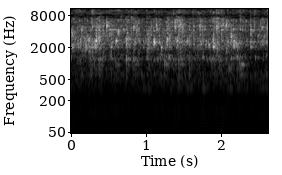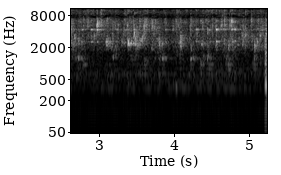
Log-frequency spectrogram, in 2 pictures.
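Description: An item being rinsed under a running tap, a steady soft stream of water with splashes and trickles against it, close and moderately quiet, with no talking.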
